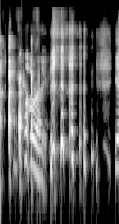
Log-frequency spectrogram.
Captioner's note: laughing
